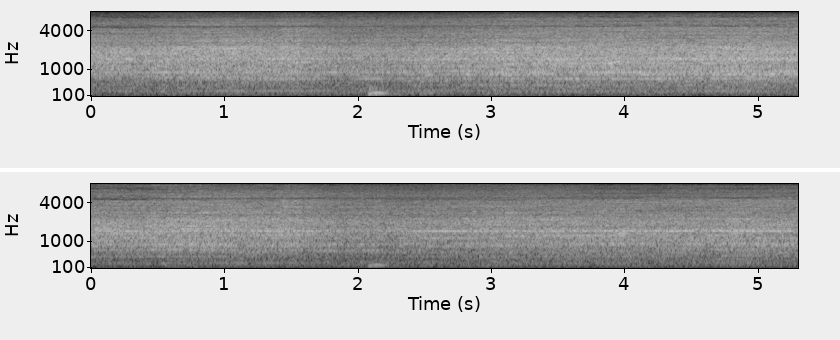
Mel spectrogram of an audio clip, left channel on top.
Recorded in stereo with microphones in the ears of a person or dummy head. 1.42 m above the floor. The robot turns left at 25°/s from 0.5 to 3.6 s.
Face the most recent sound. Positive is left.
turn(degrees=125)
